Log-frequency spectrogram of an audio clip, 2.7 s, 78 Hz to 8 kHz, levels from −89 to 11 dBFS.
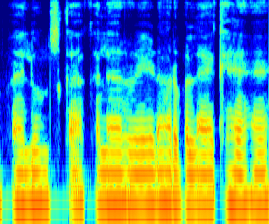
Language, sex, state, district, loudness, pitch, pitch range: Hindi, male, Jharkhand, Deoghar, -17 LUFS, 115 Hz, 110-115 Hz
